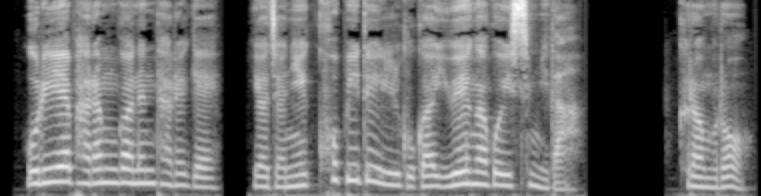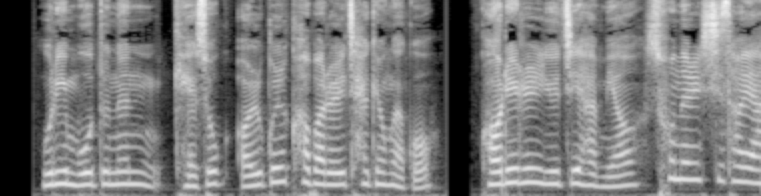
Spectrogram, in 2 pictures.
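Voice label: Korean, female, elearning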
